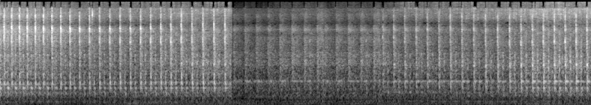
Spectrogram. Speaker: Esto a altas o bajas revoluciones del motor es un golpe constante que se escucha así.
